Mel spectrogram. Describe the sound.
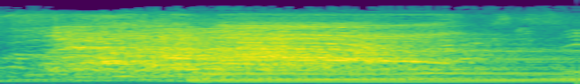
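Audience shouting out answers together at a live Q&A. It is one loud burst of mixed voices that swells quickly, holds for about a second and then fades.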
